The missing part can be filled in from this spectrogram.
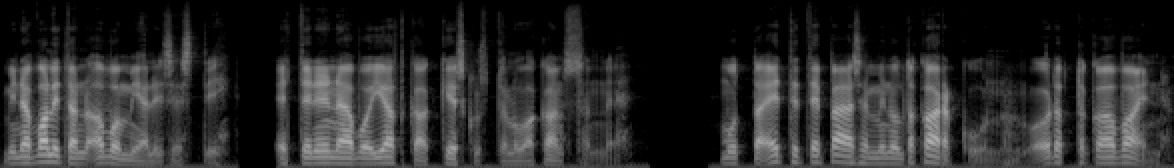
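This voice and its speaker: A man's voice: mid-range voice, expressive, bright, forceful tone, no echo, clean studio sound. A man voicing Svidrigailov, a sly, mocking old libertine who is slightly drunk.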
